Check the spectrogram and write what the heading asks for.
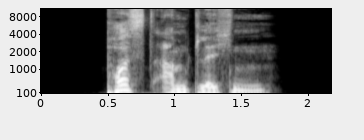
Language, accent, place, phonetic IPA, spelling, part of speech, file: German, Germany, Berlin, [ˈpɔstˌʔamtlɪçn̩], postamtlichen, adjective, De-postamtlichen.ogg
- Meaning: inflection of postamtlich: 1. strong genitive masculine/neuter singular 2. weak/mixed genitive/dative all-gender singular 3. strong/weak/mixed accusative masculine singular 4. strong dative plural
